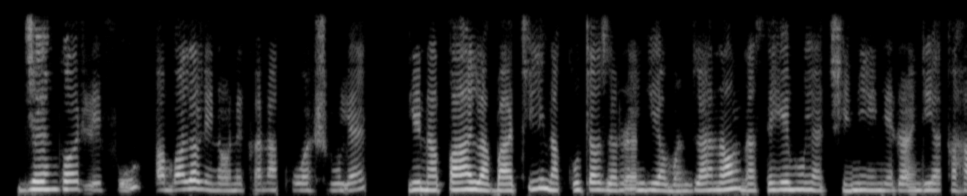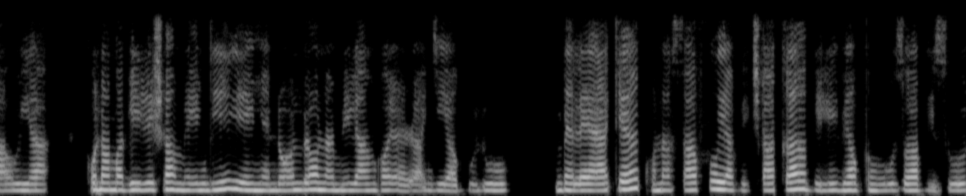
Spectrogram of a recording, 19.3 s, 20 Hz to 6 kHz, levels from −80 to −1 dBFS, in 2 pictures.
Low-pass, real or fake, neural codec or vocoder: 5.4 kHz; fake; codec, 16 kHz in and 24 kHz out, 0.6 kbps, FireRedTTS-2 codec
